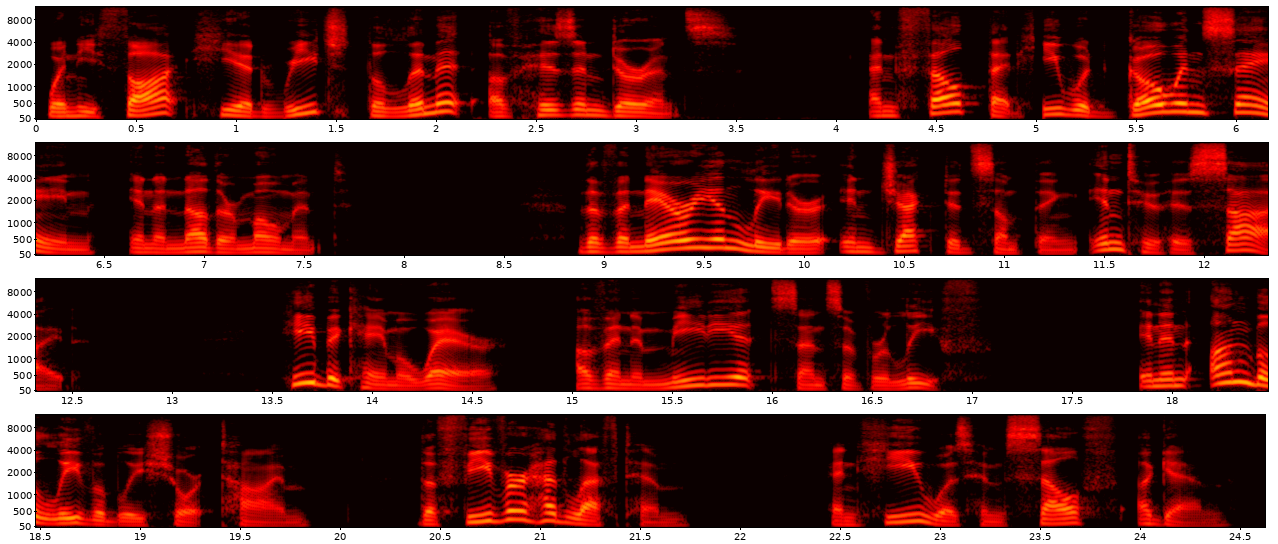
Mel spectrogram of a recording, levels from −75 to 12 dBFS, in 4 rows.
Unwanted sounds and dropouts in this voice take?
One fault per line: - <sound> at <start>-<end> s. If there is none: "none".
- dropout at 5.0-5.0 s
